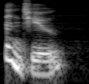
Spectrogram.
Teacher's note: and you is a statement it has a falling intonation and it's used to return the compliment or the greeting right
